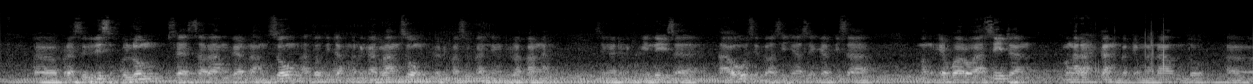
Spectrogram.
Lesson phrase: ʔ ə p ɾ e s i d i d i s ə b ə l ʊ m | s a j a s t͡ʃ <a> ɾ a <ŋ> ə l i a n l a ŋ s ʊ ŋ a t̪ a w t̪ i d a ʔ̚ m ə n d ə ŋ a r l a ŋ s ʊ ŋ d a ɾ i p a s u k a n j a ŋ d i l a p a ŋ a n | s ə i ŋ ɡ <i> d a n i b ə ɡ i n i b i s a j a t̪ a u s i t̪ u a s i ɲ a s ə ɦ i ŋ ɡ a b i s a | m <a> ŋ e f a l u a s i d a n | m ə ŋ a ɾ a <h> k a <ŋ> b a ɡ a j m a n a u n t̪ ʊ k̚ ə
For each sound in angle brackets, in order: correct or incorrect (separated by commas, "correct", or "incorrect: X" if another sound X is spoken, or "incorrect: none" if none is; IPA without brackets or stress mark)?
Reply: correct, incorrect: m, incorrect: a, incorrect: ə, correct, incorrect: n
